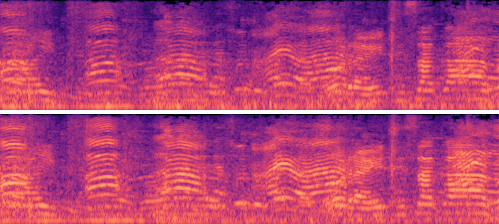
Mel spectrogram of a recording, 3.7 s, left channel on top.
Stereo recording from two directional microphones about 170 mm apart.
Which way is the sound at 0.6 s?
55° left (ahead or behind).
